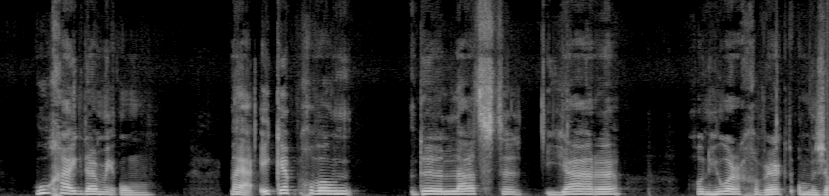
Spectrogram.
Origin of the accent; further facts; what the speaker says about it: The Hague, South Holland, Netherlands; now in Delft, Netherlands; Ik ben 39. Ik ben eigenlijk Hagenees, maar ik woon al meer dan 15 jaar in Delft.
